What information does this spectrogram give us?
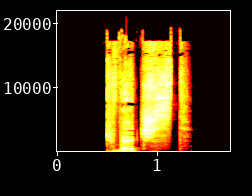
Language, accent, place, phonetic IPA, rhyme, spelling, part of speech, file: German, Germany, Berlin, [kvɛt͡ʃst], -ɛt͡ʃst, quetschst, verb, De-quetschst.ogg
- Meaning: second-person singular present of quetschen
